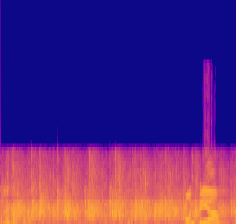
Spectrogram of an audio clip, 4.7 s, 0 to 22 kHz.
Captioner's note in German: Beifall bei der CDU und dem BÜNDNIS 90/DIE GRÜNEN – Zurufe von der SPD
